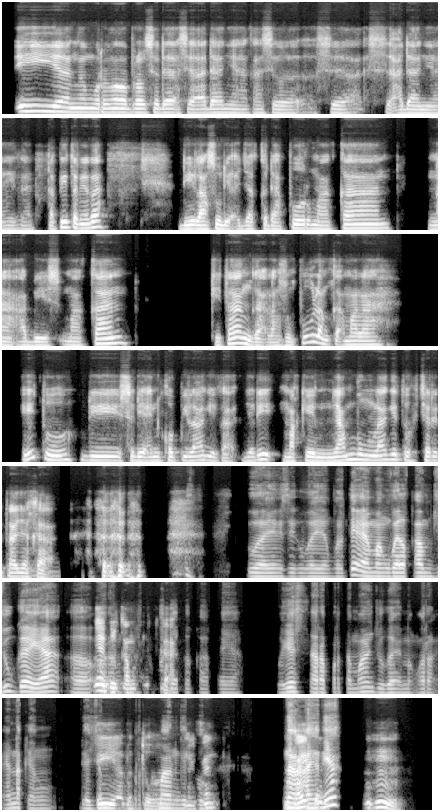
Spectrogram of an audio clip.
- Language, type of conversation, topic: Indonesian, podcast, Pernahkah kamu bertemu warga setempat yang membuat perjalananmu berubah, dan bagaimana ceritanya?
- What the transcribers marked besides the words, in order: tapping; chuckle; in English: "welcome"; in English: "welcome"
